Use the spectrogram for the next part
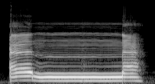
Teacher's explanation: তো এখানে নুনের উপরে তাসদিদ আছে, এই কারণে এই হামজা তাসদিদওয়ালা নুনের সাথে নাকের বাসি থেকে গুন্নাহ করে পড়ব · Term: ওয়াজিব গুন্নাহ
